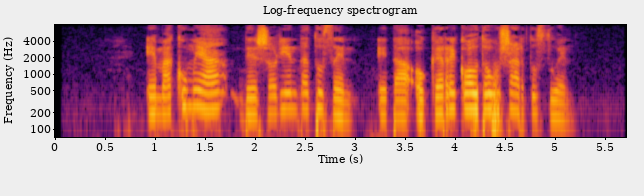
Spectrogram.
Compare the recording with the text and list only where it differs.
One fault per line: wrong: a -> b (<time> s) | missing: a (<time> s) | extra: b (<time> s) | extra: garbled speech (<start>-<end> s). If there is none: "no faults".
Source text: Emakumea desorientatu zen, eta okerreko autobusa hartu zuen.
no faults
